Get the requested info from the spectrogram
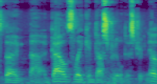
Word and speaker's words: Guild's Lake: But everyone pronounces this as Guild's Lake, and it kind of looks like Guild because the word is G-U-I-L-D. – Okay. – So it looks like Guild, but it is named after Peter and Elizabeth Guild, who were the original settlers there.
